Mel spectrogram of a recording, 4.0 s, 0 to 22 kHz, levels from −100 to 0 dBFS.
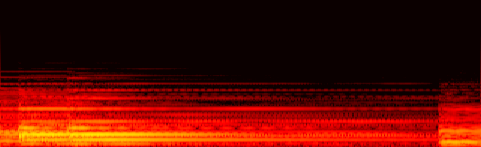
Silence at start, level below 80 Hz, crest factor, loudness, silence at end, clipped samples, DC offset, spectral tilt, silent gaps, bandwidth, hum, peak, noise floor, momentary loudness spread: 0 s; -60 dBFS; 16 dB; -35 LUFS; 0 s; under 0.1%; under 0.1%; -12 dB/octave; none; 2.7 kHz; none; -22 dBFS; -57 dBFS; 22 LU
